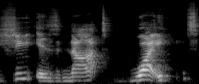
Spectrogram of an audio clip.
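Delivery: mock indignant, loud and very slow. Retelling what Mom said when asked about a sister's skin: imitating Mom speaking indignantly. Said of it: "she very indignantly said to me".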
